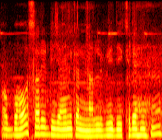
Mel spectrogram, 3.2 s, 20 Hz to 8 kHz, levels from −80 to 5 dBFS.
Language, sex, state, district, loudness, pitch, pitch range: Hindi, male, Bihar, West Champaran, -12 LUFS, 130 Hz, 130-140 Hz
